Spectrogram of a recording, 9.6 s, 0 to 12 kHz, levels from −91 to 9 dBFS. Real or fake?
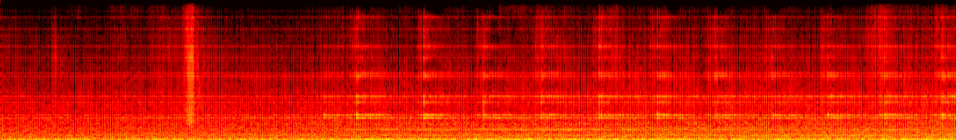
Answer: fake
